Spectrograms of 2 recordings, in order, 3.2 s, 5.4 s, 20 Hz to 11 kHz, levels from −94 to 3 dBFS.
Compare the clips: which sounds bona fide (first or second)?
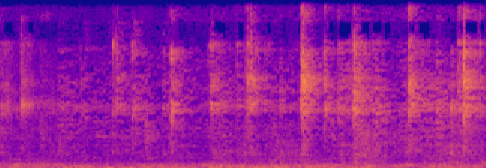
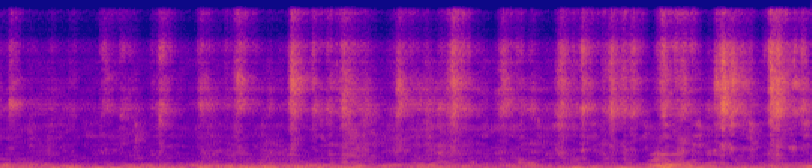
first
